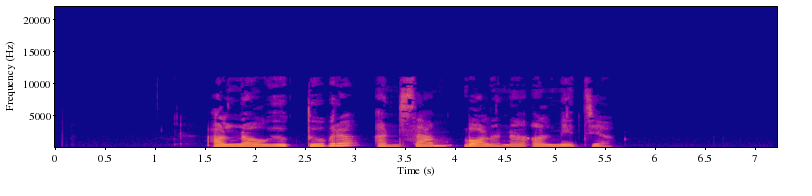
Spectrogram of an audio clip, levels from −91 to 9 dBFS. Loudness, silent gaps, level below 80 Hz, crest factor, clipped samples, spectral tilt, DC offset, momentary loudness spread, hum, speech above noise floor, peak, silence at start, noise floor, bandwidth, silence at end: -24 LUFS; none; -78 dBFS; 22 dB; under 0.1%; -6 dB/octave; under 0.1%; 8 LU; none; 58 dB; -4 dBFS; 1.55 s; -81 dBFS; 11.5 kHz; 1.65 s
